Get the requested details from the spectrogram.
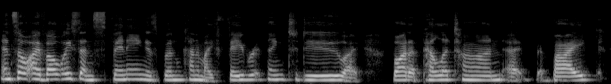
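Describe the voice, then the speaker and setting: Against a quiet background, a woman speaks at a medium pitch with fairly even intonation. It is a plain, everyday voice. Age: 60s. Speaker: retired psychiatric social worker, patient. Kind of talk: podcast interview.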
